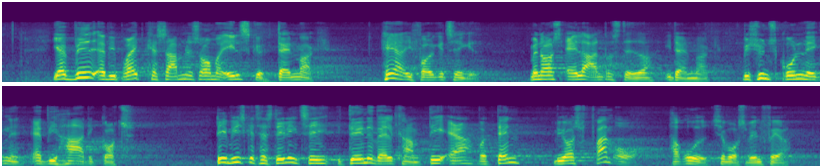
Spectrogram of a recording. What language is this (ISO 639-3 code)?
dan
